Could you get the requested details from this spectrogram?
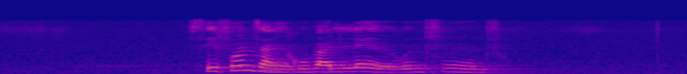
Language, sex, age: Swati, male, 19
